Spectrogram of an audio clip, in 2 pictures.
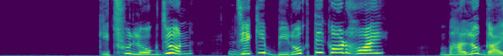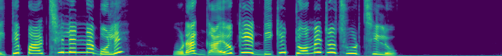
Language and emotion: Bengali, disgusted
